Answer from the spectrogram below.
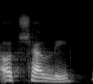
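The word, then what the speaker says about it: Occelli: Cynthia Ocelli, and I don't even know if she's Italian, but I pronounce it with an Italian accent, but it's O-C-C-E-L-L-I, in case any of my English speakers here are more interested in pronouncing it in the English accent.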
